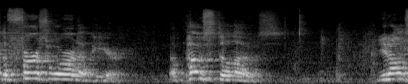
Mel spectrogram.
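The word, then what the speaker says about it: ἀπόστολος: So look at the first word up here, apostolos. You don't say apostolos. You don't say apostolos. You don't say apostolos. You say apostolos. The emphasis is on the second syllable.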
